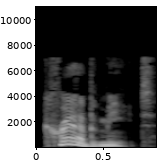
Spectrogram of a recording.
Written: crabmeat

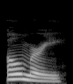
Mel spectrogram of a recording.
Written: omri

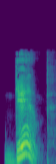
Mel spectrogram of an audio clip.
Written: gamp

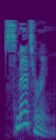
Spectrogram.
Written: smattering

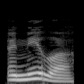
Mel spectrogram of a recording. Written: aniela

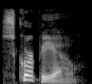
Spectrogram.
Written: scorpio

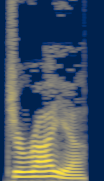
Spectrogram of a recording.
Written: jiraiya

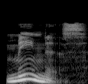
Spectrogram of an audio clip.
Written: meanness

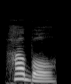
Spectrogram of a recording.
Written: hubble

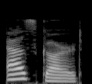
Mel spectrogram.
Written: asgard

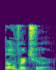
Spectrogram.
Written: overture

